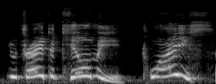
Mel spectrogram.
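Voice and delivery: very high, slow, emphatic charge; high-pitched outrage; angry accusation. Acted. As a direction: accuse him, stretching each word. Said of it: "accused Featherstone".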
